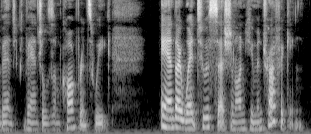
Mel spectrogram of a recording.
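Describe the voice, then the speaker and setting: A woman speaks with an American accent in a plain, everyday voice. Her fairly low pitch varies ordinarily, at a fairly quick pace. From El Paso, Texas. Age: 50s. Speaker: nonprofit founder and ministry leader. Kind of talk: interview conversation.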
